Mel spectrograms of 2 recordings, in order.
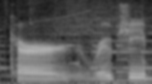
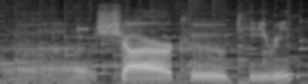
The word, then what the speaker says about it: charcuterie: Did you hear about this Twitter controversy about the person who posted their lunch that's on a Karuchi board?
